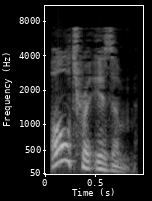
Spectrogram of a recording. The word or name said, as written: ultraism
